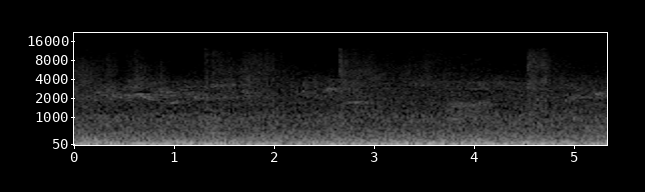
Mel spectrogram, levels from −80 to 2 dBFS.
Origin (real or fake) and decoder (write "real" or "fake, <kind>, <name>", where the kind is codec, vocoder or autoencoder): real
